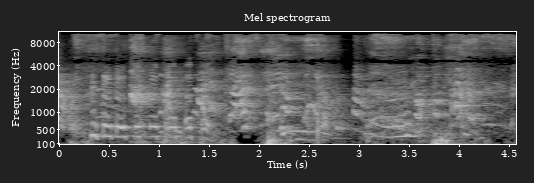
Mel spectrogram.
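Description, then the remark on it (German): A sixth-grade schoolchild imitates a small dachshund's high-pitched yapping barks, a few sharp yips amid laughter and chatter from other children. “Das war ein kleiner Dackel.”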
